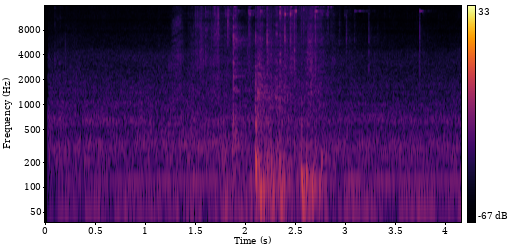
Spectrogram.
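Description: A few light clinks and taps against a steady indoor hum, with no animal voice.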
